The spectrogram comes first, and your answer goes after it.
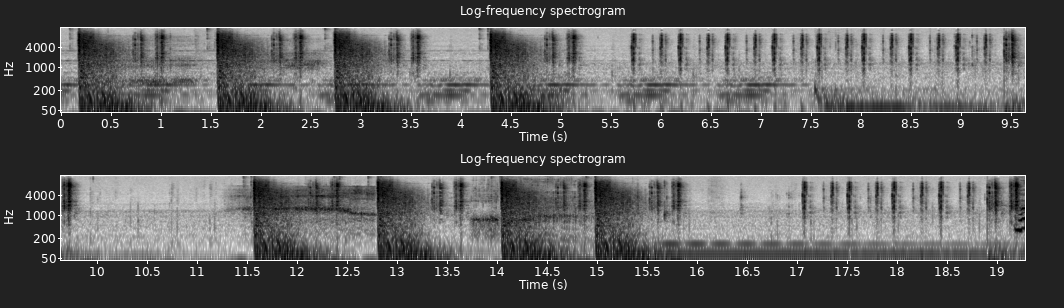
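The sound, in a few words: shotgun firing in the video game Invention II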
